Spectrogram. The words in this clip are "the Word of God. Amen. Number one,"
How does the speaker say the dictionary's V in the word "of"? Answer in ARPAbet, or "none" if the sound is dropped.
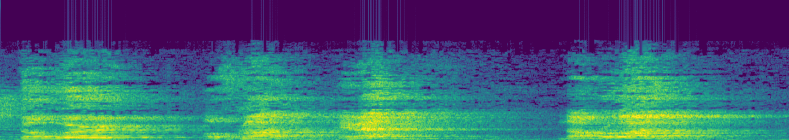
V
